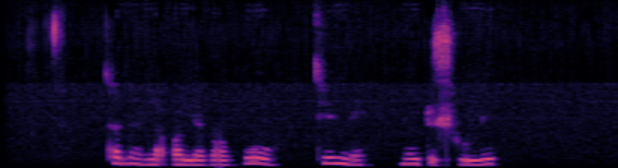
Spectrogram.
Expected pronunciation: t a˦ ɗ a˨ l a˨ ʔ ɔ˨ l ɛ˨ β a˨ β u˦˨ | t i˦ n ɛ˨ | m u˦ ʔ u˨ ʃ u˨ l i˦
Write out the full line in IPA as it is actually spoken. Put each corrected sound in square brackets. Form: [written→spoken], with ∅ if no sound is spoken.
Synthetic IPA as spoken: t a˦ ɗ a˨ l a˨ ʔ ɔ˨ l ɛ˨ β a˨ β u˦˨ | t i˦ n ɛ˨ | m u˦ [ʔ→t] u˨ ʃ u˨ l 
